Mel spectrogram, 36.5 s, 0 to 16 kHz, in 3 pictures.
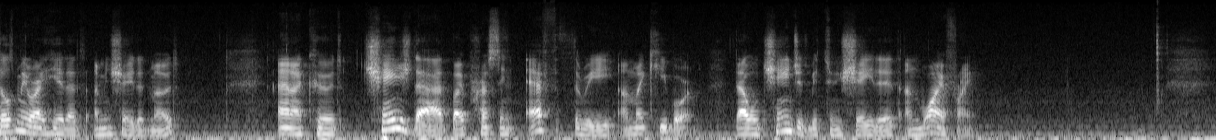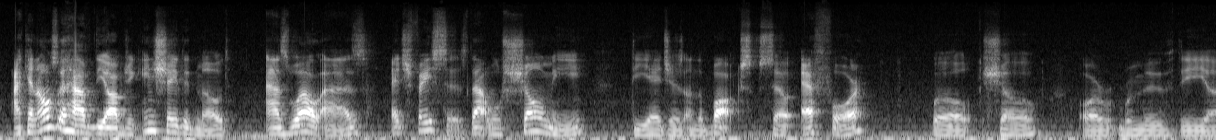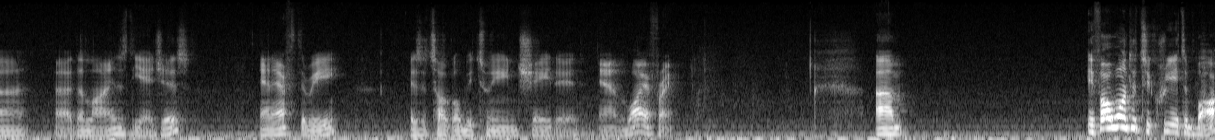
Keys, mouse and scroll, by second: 3.6 F3, 11.2 F3, 15.2 F4, 21.0 F4, 21.8 F4, 22.4 F4, 23.6 F4, 27.2 F3, 27.7 F3, 29.8 F3, 35.8 click.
